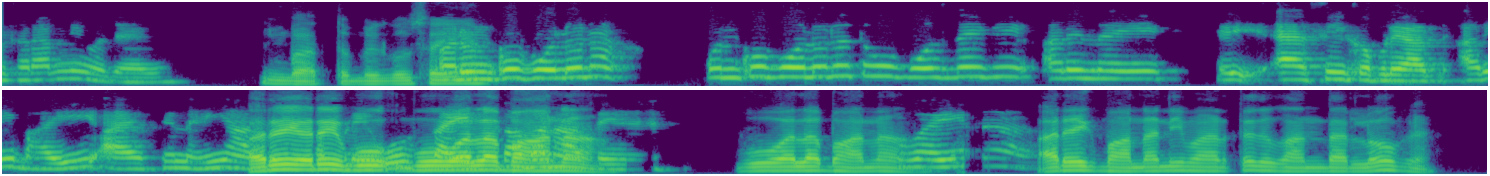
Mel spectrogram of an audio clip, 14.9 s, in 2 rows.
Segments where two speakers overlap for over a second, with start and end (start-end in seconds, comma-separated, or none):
8.7-10.3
